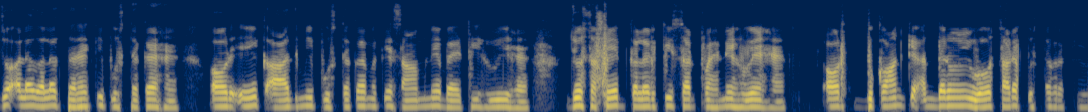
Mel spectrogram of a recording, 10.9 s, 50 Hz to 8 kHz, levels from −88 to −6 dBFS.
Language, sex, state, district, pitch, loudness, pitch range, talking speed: Hindi, male, Bihar, Kishanganj, 150 Hz, -23 LUFS, 145-160 Hz, 180 wpm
